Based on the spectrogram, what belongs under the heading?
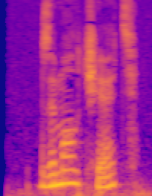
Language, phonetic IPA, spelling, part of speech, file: Russian, [zəmɐɫˈt͡ɕætʲ], замолчать, verb, Ru-замолчать.ogg
- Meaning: 1. to become / fall silent, to stop / cease (speaking / talking), to break off 2. to conceal, to keep secret, to cover up, to slur over, to veil, to hush up, to suppress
